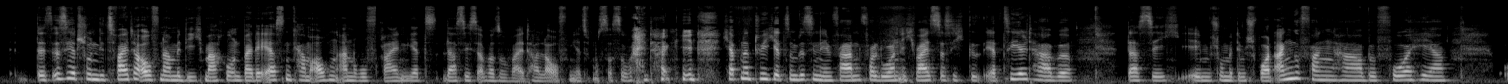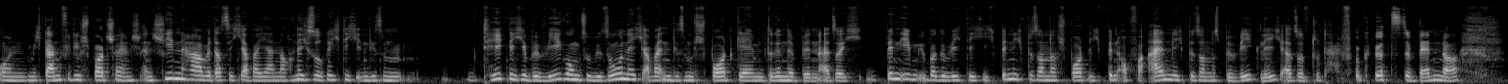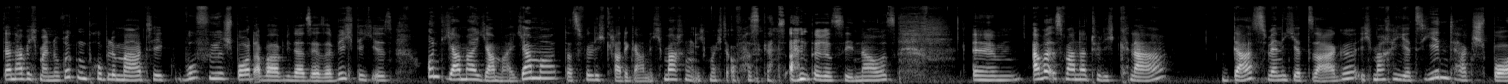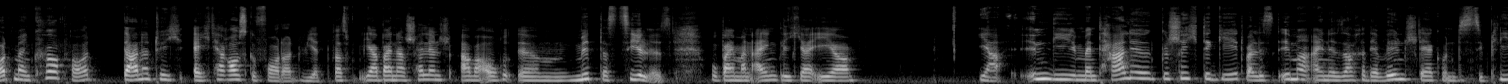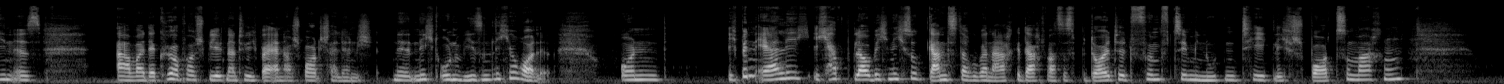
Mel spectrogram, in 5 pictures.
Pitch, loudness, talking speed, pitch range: 200 Hz, -24 LUFS, 180 wpm, 185-225 Hz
